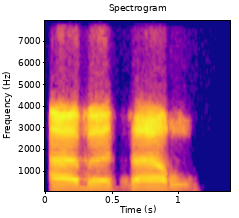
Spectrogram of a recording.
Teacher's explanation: Terus taknya tipis, rohnya tebal.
